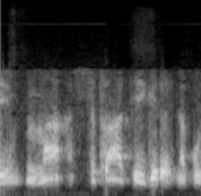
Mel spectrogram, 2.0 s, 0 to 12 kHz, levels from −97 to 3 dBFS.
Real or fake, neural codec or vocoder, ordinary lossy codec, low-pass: real; none; AAC, 32 kbps; 10.8 kHz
